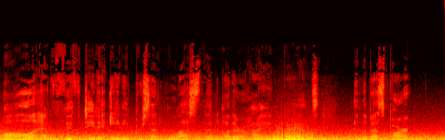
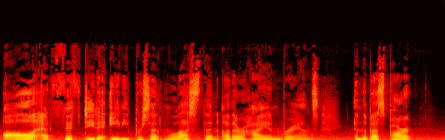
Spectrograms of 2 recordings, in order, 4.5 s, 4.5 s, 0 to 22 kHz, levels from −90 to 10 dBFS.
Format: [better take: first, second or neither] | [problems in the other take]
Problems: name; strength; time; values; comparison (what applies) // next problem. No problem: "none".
second | wind noise on the microphone; heavy; 2 dB above the speech; occasional gusts in the second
